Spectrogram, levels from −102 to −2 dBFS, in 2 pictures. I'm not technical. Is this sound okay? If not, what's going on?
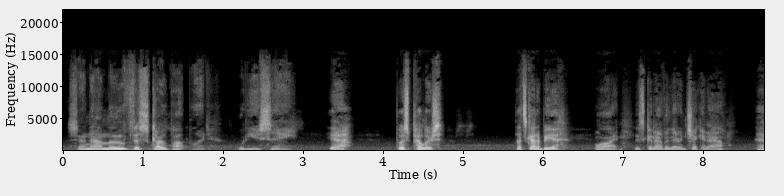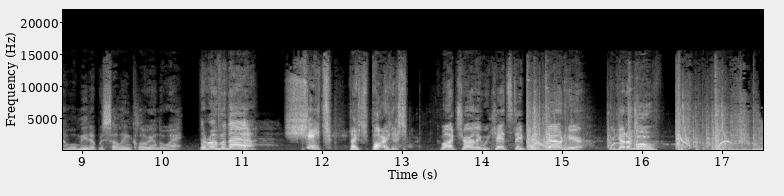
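No. Sound cut by the noise suppressor happens seven times: at 1.51 to 2.21 s, 2.88 to 4.19 s, 4.74 to 5.67 s, 6.32 to 7.16 s, 8.26 to 8.68 s, 13.14 to 13.48 s and 15.41 to 15.56 s. Each time, the tool meant to remove background hiss mistakes part of the real sound for noise and turns it down. Steady or fading parts get quieter or end abruptly, while sharp, sudden sounds still come through.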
